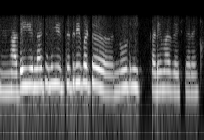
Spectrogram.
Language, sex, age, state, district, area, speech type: Kannada, female, 18-30, Karnataka, Gulbarga, rural, conversation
